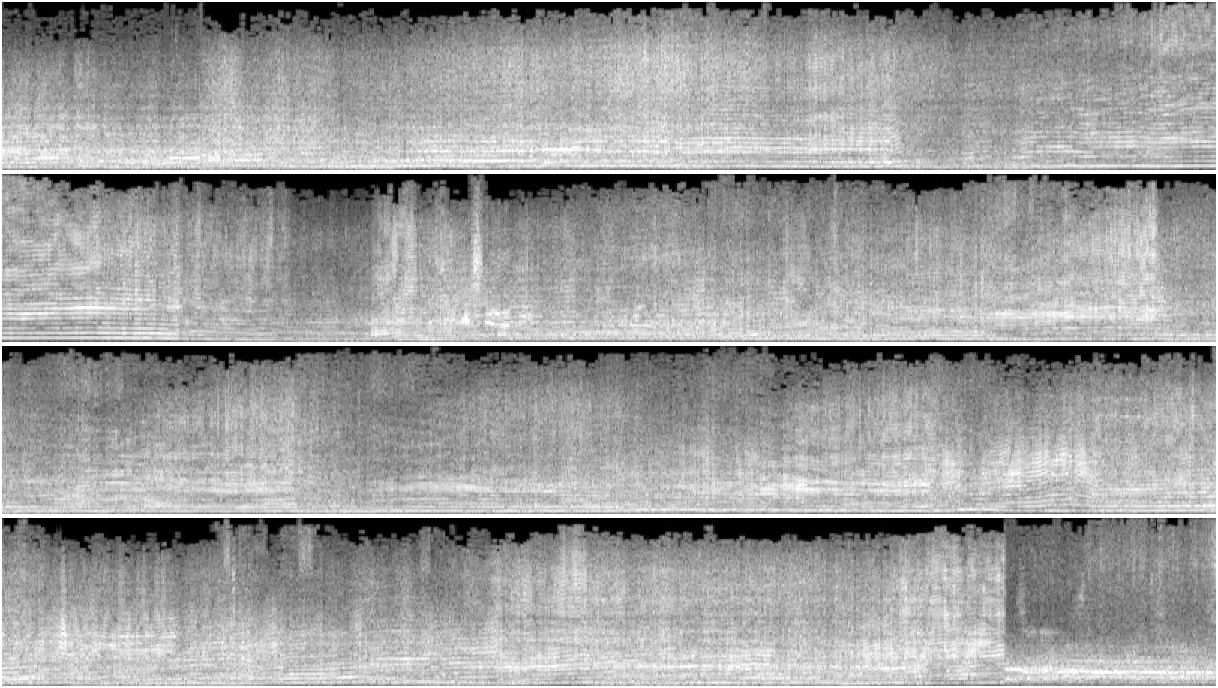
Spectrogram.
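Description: Several kartcross buggies racing on a dirt track, their high-revving motorcycle engines rising and falling in pitch as they accelerate, shift and brake into corners. About eight to ten seconds in, one engine note drops steeply as a car slows, then climbs again.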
